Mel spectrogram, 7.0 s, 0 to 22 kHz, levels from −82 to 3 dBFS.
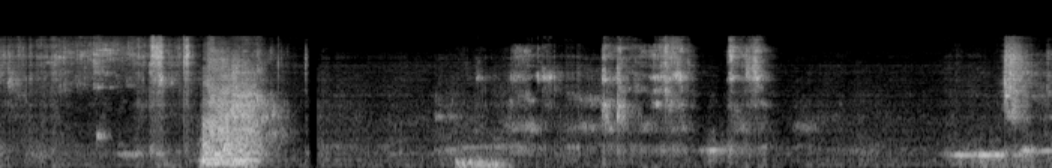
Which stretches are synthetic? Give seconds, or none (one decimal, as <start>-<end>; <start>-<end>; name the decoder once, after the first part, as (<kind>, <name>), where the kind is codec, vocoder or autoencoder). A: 0.0-0.4 (codec, HILCodec); 0.9-7.0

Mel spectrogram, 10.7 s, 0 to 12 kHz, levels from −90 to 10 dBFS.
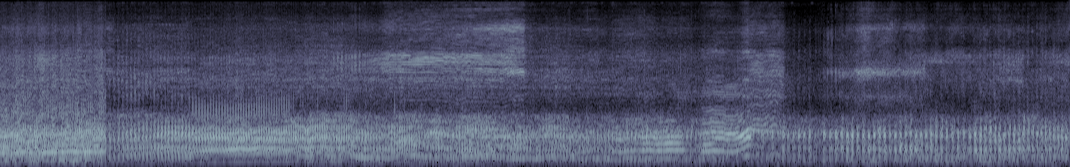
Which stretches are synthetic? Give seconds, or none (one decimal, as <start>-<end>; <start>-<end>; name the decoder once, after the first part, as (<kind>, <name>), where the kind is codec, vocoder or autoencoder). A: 8.2-10.7 (codec, HILCodec)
